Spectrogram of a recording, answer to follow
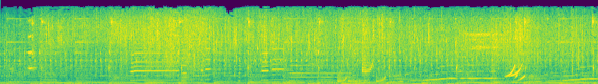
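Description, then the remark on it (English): A steady stream of water is poured onto a tree, pouring and splashing continuously for several seconds, with a hissing, sizzling texture, under light background music. “Here's some water for Mr. Tree.”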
